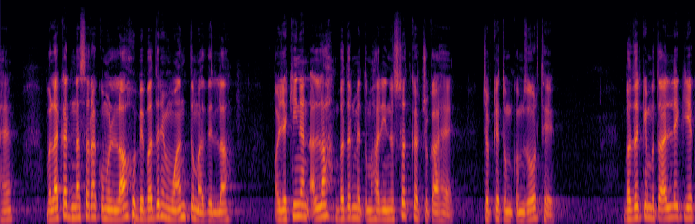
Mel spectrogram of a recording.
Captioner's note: Arabic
